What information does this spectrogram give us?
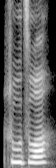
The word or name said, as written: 著作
